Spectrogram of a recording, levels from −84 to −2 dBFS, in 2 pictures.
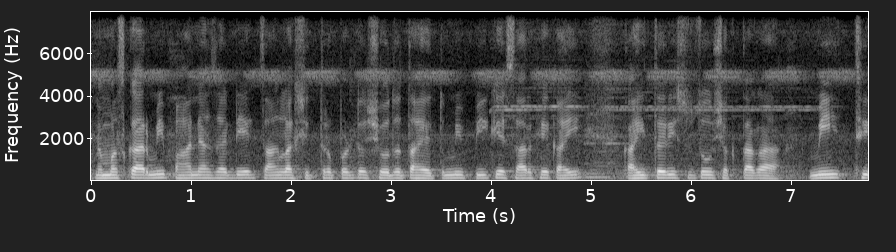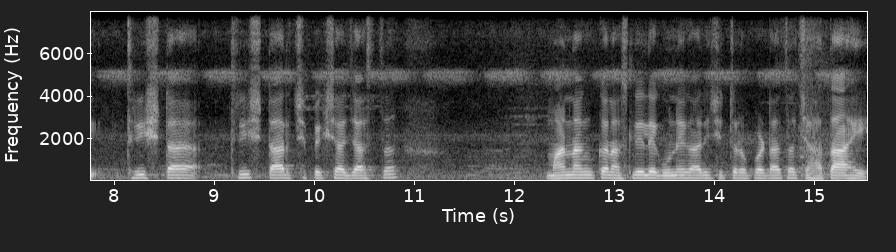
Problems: none marked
